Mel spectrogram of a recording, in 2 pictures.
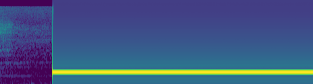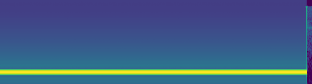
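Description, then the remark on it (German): A loud, steady censor bleep, a single pure beep tone held unbroken for about eight and a half seconds after a brief silence, with no voices. “Meinst du, wir müssen was piepen?”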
